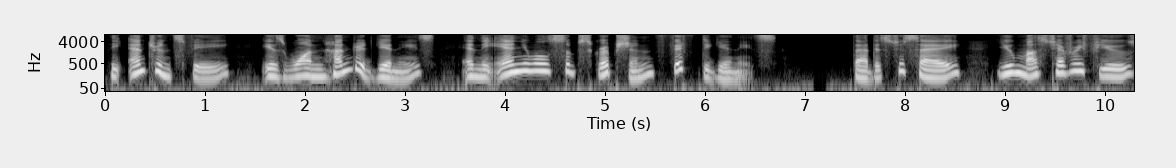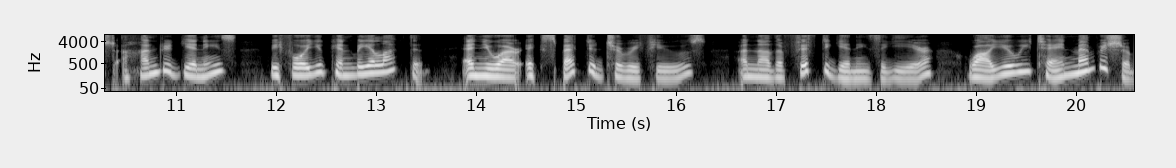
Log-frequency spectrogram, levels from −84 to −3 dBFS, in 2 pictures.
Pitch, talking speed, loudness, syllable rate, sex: 175 Hz, 130 wpm, -21 LUFS, 4.3 syllables/s, female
